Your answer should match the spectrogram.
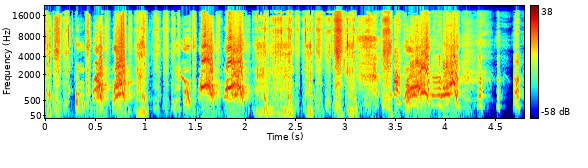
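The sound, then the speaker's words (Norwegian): A person imitates a pig: a loud run of rough snorting grunts and squealy snuffles, coming in quick uneven bursts for several seconds with no speech. “Hvordan i alle dager har du funnet ut at du har den griselyden i deg?”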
